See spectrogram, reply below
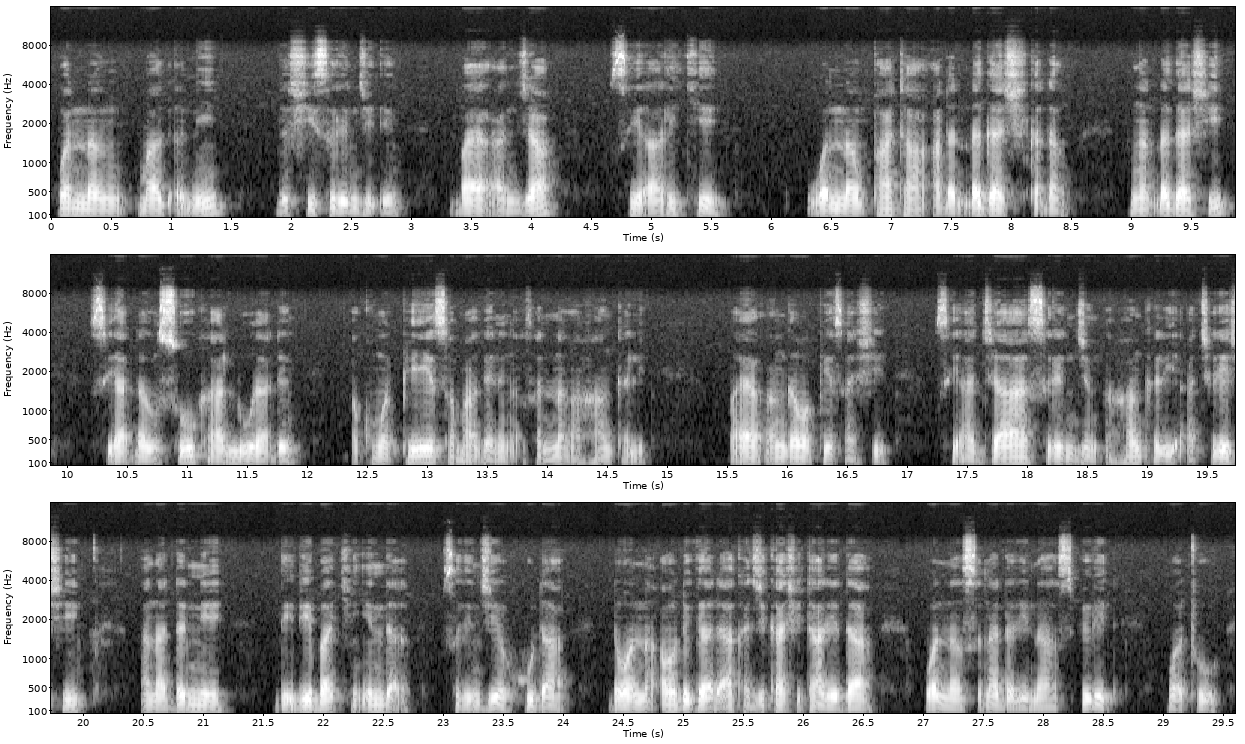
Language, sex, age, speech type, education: Hausa, male, 30-45, spontaneous, tertiary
